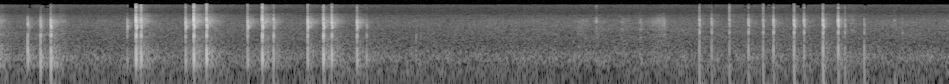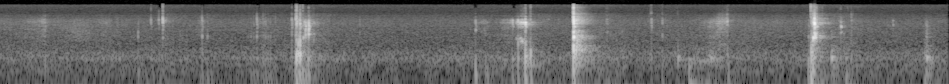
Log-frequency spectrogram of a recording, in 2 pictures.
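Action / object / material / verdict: tap / thick glass perfume bottle / glass / none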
